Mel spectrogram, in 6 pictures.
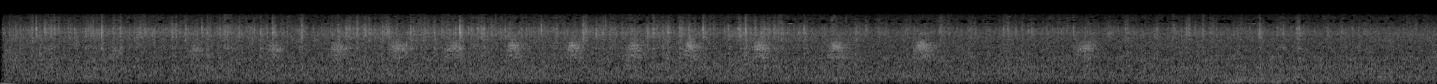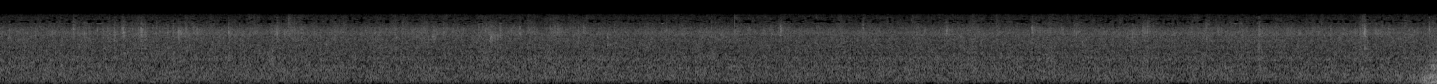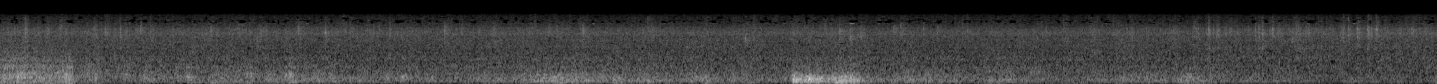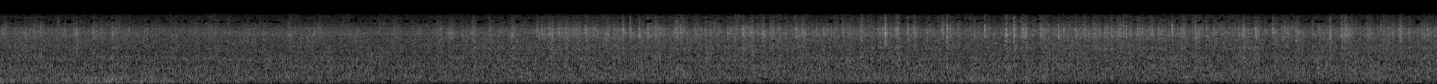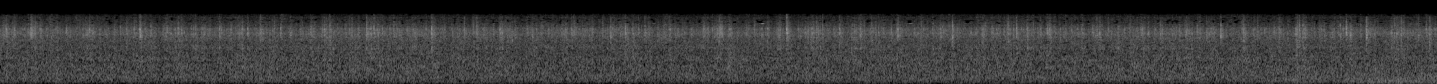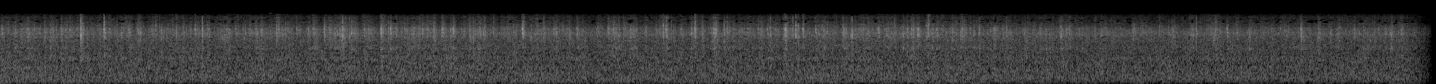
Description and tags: memorial rain more2frog
Memorial Day weekend rain and thunderstorm recordings made with DS-40 and edited in Wavosaur. The same renegade frog from the police manhunt appears the day before and sings on the patio during the rain.
ambience, rain, storm, thunder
